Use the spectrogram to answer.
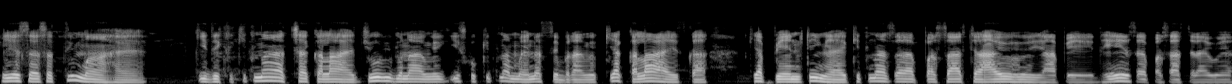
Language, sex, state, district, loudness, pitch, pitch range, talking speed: Hindi, male, Bihar, Saharsa, -20 LUFS, 125 Hz, 110-140 Hz, 200 wpm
